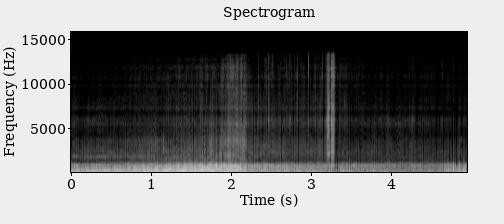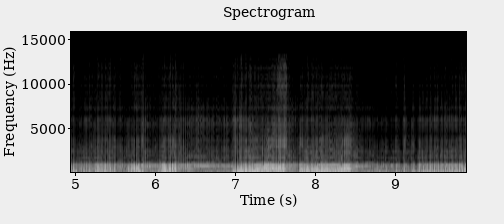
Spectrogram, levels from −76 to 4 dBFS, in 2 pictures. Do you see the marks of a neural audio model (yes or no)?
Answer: yes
